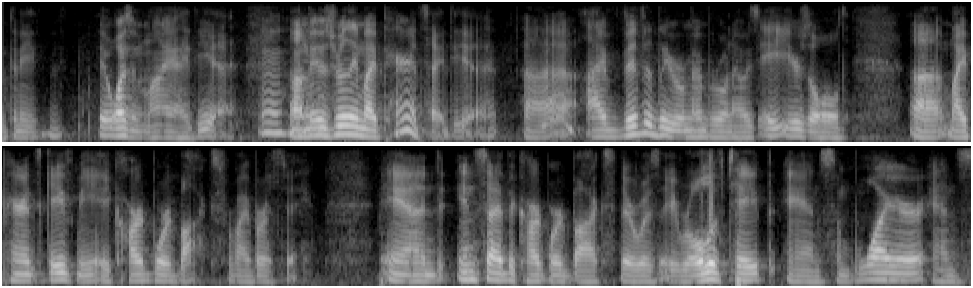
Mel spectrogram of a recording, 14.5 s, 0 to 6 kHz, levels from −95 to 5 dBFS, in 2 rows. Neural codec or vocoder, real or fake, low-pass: vocoder, 22.05 kHz, 80 mel bands, WaveNeXt; fake; 5.4 kHz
